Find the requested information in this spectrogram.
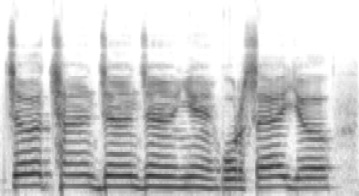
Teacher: जिन व्यंजनों के उच्चारण में जीवा का अग्र भाग कठोर तालु को स्पर्श करता है, तालु व्यंजन कहलाते हैं।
